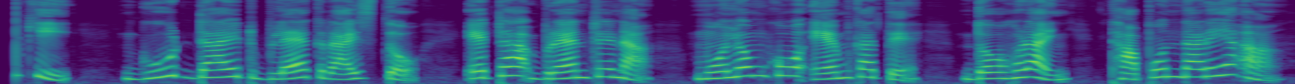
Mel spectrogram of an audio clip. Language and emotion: Santali, neutral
